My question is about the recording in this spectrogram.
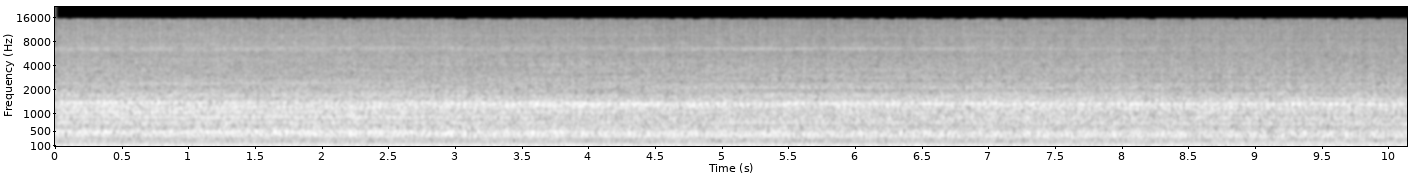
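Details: Renault Clio 182 at cold-start idle: constant thin whirr riding over the engine from a worn-out water pump.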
